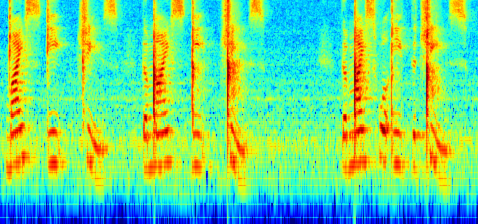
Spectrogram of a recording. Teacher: what you can hear is that I'm not changing the beats mice eat cheese gets exactly the same amount of emphasis because they're nouns and verbs but all those other sounds they get just kind of stuffed in there and they're very brief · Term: stress nouns and verbs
